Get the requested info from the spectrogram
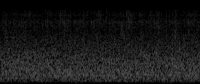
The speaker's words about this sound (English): She points to the western horizon. A storm is building. A cool wind is blowing their direction. Much needed rain is on the way.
